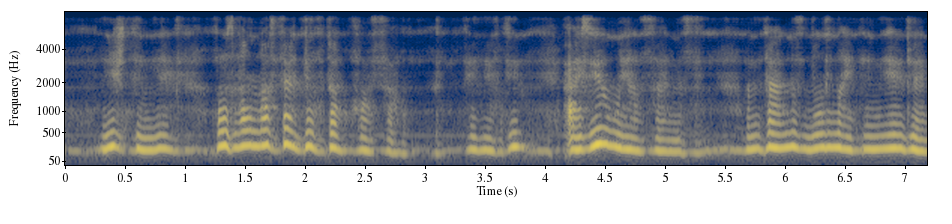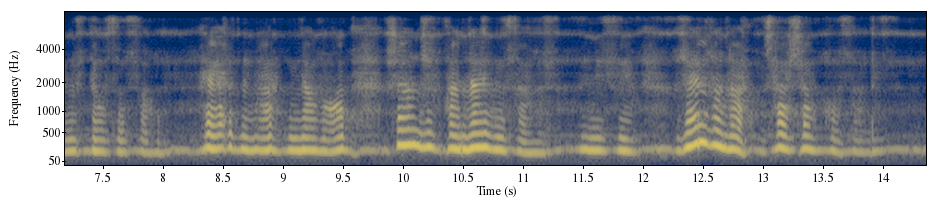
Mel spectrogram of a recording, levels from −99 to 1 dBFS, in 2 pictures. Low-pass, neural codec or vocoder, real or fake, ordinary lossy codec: 7.2 kHz; autoencoder, 22.05 kHz, a latent of 192 numbers a frame, VITS, trained on one speaker; fake; none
